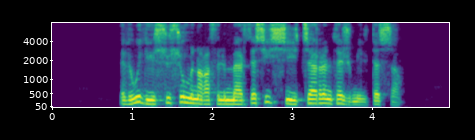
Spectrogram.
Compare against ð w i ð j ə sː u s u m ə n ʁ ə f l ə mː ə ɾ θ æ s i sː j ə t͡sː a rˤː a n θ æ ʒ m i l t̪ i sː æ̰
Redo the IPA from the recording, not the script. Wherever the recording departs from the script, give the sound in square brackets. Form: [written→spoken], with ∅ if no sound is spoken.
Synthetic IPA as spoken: ð w i ð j ə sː u s u m ə n ʁ ə f l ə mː ə ɾ θ æ s i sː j ə t͡sː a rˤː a n θ æ ʒ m i l t̪ [i→æ] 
